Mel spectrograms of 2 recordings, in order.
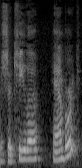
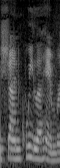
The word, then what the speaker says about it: Shanquila Hamburg: We have Shaquila Hamburg. Did I say it right? Shaquila Hamburg, because I was about to call you Tequila for some reason. It's actually Shanquila Hamburg. Shanquila. Hi. Hey. What's going on, Shanquila Hamburg?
